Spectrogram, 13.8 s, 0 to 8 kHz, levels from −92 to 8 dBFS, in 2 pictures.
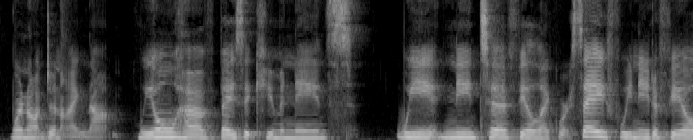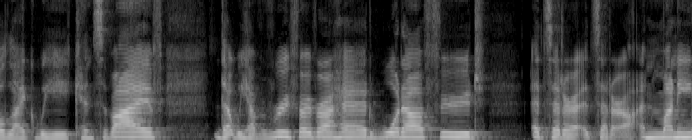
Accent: Australian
